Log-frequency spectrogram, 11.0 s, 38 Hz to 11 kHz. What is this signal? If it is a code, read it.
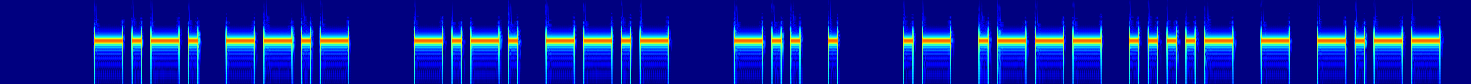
Morse code, heard as a keyed tone, about 17 wpm, 700 Hz. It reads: CQ CQ DE AJ4TY
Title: Common QSO Phrases Encore 17wpm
